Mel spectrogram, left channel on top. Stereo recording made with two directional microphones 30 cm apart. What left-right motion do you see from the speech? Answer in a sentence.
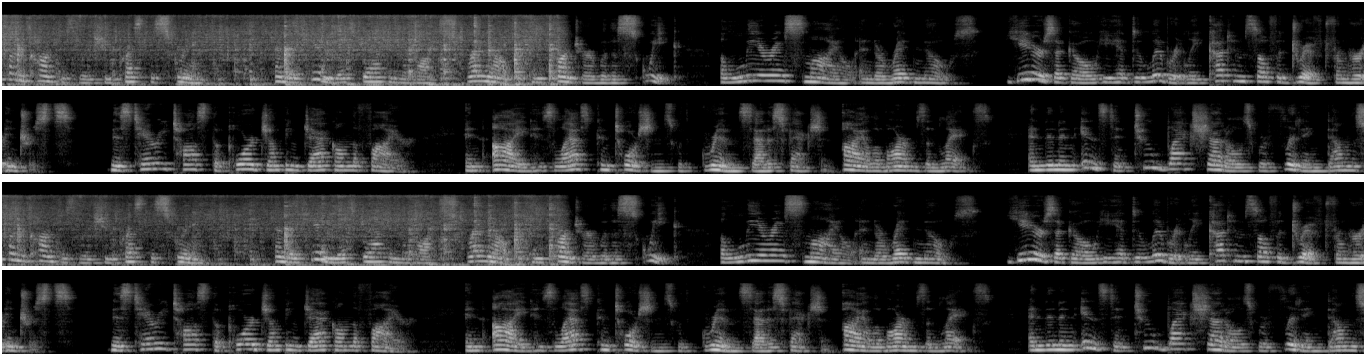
In this clip you hear the speech stay put.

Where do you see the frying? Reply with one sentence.
In this clip you hear the frying on the left.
